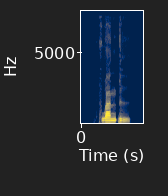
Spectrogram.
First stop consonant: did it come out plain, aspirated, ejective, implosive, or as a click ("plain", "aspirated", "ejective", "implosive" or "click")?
plain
